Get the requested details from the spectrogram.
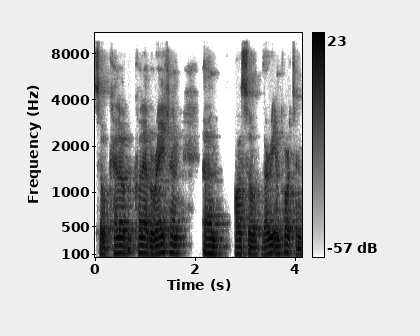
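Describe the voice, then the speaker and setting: In audible room echo, a man with a dark, mellow tone and fairly low pitch speaks with monotone, flat intonation. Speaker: career expert panelist. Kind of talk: panel discussion.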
